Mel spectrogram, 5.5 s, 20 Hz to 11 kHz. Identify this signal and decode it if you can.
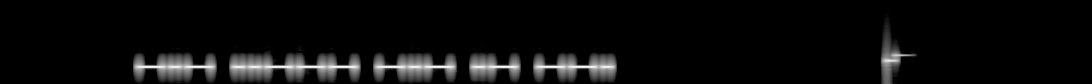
Morse code, heard as a keyed tone, about 27 wpm, 700 Hz. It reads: K2KAG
